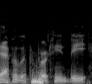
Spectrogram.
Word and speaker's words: apolipoprotein B: It's apolipoprotein B, also simply called ApoB. – Okay, ApoB, apolipoprotein B, is like a mesh bag that is holding a whole bunch of fat inside of it.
